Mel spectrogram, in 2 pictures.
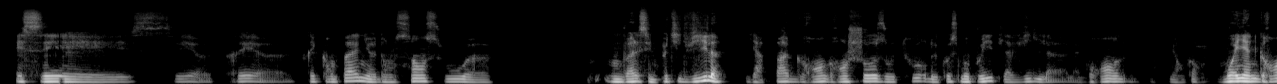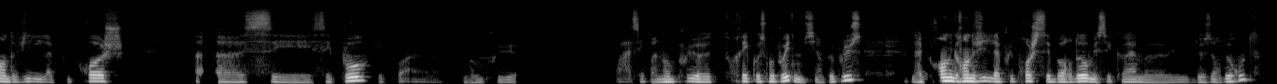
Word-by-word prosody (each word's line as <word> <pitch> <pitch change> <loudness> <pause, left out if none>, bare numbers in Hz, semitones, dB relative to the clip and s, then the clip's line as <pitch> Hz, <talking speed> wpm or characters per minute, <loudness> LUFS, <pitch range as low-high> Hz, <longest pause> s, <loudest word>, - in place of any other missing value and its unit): et 130 - -3
c'est 115 -3 -1
c'est 125 +1 -19
heu, - - -21
très, 135 +1 -9
heu, - - -16 0.3
très 130 - -10
campagne 130 +2 -2
dans 115 -1 -9
le 110 - -10
sens 140 +4 -3
où, 125 -1 -4
heu, 105 -1 -12 1.0
M - - -27
Monval 125 +1 +1
c'est 125 -3 -3
une 105 - -8
petite 130 0 -7
ville, 135 0 +6 0.2
il 120 - -25
y - - -10
a 110 - -15
pas 130 0 -3
grand 125 +1 -5
grand 125 0 -4
chose 140 0 -1
autour 140 +5 -9
de 120 - -6
cosmopolite. 125 +5 -3
La 115 - -11
ville, 120 +3 -8
la - - -16
la - - -26
grande, 125 +4 -5 0.4
mais 110 - -19
encore 105 +2 -19 0.2
moyenne 140 +2 +9
grande 135 -1 0
ville 125 +2 -7
la 115 -1 -15
plus 115 0 -25
proche, 145 +2 0 0.9
heu - - -7
heu, 110 0 -10
c'est 105 -2 -10
c'est 110 +2 -15
Pau, 170 +7 +5
qui - - -26
est - - -23
pas, - - -21
heu, - - -30 0.3
non 100 +1 -18
plus, 110 +1 -18
heu, - - -19 1.0
voilà, - - -21
c'est 125 - -14
pas 110 -3 -14
non 125 +2 0
plus, 135 +2 -3
heu, 120 -1 -1
très 145 0 -3
cosmopolite, 135 +6 +2
même 115 -5 -3
si - - -11
c'est 110 - -13
un 105 - -16
peu 125 - -5
plus. 205 - +1 0.5
La 120 0 -7
grande, 160 +6 +7
grande 150 0 +7
ville 150 +2 0
la 130 - +2
plus 125 +1 -13
proche, 145 +3 0
c'est 130 - -4
Bordeaux 130 +3 +4
mais 130 - +1
c'est 120 +1 -11
quand 120 - -12
même 120 -2 -6
heu, 105 0 -15
u 110 0 -17
2 115 +1 -12
heures 110 -3 -11
de 130 - -1
route. 215 +9 -5
125 Hz, 205 wpm, -22 LUFS, 115-135 Hz, 1.0 s, moyenne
